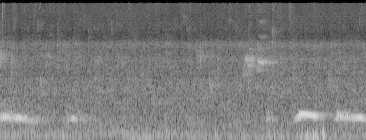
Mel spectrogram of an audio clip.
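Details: Spotted dove giving soft, mid-pitched coos, a short phrase at the start and a louder, wavering double coo near the end, with a faint low background hum.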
